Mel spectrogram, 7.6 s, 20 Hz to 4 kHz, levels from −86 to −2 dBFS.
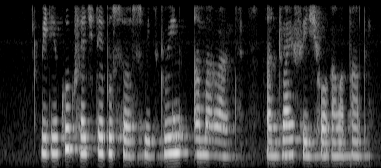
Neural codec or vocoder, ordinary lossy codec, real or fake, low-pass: none; none; real; 3.6 kHz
